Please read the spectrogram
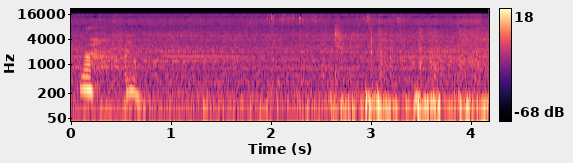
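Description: A car engine idling, with wind gusts rumbling on the microphone in the second half.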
